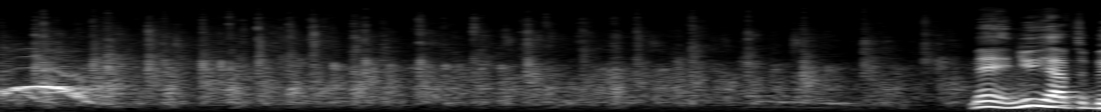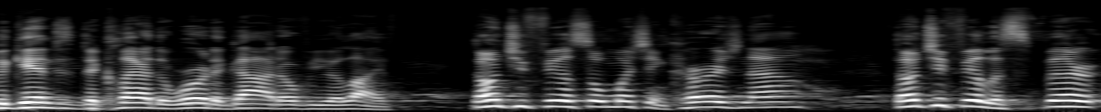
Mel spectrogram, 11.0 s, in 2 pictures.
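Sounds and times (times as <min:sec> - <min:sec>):
audience clapping hands: 0:00.0 - 0:05.5
speech: 0:04.8 - 0:11.0.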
